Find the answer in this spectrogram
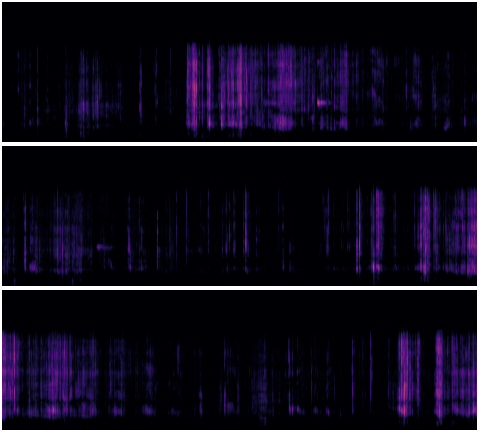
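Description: Close-up crunching and chewing of seasoned seaweed, with loud bursts of crunching about four seconds in, again around eighteen seconds, and near the end, and quieter chewing in between.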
